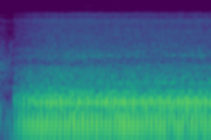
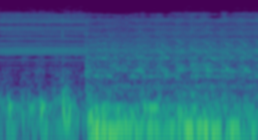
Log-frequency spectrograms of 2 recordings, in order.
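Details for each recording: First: Old Chrysler Cordoba, unstarted for two or three months and out of gas, after adding about a gallon of fuel: the engine catches and settles into a steady, even low hum with no misses or knocks. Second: Old Chrysler not started for two to three months: the starter cranks on steadily for seconds without the engine catching. It was out of gas and ran after about a gallon was added.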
